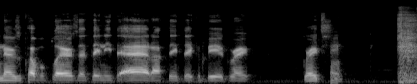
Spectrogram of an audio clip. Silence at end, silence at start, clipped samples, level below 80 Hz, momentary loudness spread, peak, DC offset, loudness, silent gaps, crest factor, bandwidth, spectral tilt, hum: 0 s; 0 s; under 0.1%; -64 dBFS; 14 LU; -6 dBFS; under 0.1%; -24 LUFS; none; 20 dB; 16 kHz; -3 dB/octave; none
